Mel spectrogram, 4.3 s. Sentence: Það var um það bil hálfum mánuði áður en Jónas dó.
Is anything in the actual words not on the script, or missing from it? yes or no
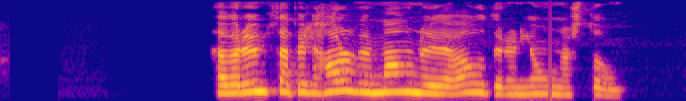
no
